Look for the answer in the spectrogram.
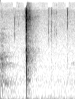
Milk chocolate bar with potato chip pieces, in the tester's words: good snap I don't know if that was potato chip snap or chocolate snap or a little bit of both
